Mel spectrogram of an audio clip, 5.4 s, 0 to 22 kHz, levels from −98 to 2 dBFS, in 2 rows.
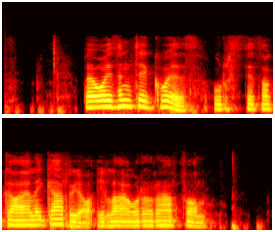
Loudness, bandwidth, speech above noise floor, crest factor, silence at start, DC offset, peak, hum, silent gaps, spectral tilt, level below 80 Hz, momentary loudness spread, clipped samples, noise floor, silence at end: -22 LUFS; 7 kHz; 27 dB; 18 dB; 0.5 s; under 0.1%; -6 dBFS; none; none; -8 dB/octave; -50 dBFS; 12 LU; under 0.1%; -48 dBFS; 0.1 s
